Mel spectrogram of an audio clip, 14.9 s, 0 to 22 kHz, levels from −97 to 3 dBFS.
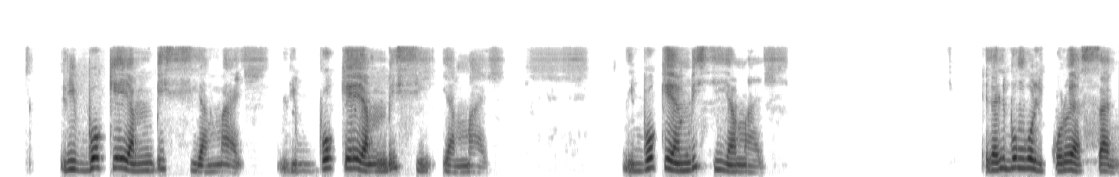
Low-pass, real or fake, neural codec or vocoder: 7.2 kHz; fake; vocoder, 22.05 kHz, 80 mel bands, WaveNeXt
